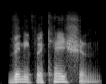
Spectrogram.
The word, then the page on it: vinification: American English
